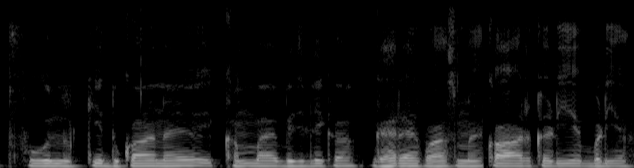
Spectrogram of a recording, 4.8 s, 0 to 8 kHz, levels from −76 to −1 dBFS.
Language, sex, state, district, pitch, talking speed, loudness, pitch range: Marwari, male, Rajasthan, Nagaur, 125 Hz, 200 wpm, -33 LUFS, 120-130 Hz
